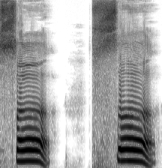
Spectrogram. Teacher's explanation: उसके बाद बोलेंगे स स, ये दंत्य सकार है, दांतों से बोला जाता है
